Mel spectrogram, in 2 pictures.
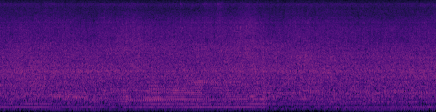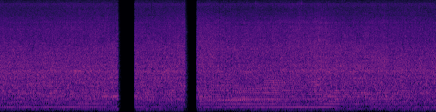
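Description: Steady background hiss with a low hum, the even noise of a running fan or ventilation. The sound cuts out completely twice for a moment, about three-quarters of the way through.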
